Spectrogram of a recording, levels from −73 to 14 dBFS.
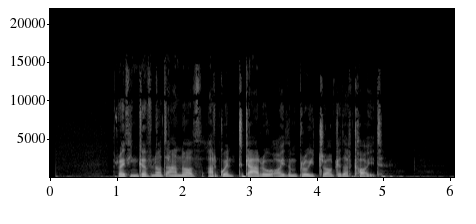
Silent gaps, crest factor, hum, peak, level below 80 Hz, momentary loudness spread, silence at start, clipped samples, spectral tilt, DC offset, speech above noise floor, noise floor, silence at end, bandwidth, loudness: none; 20 dB; none; -4 dBFS; -34 dBFS; 6 LU; 0.95 s; under 0.1%; -6 dB/octave; under 0.1%; 34 dB; -56 dBFS; 0.8 s; 15.5 kHz; -22 LUFS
